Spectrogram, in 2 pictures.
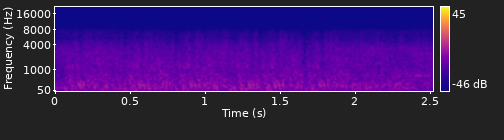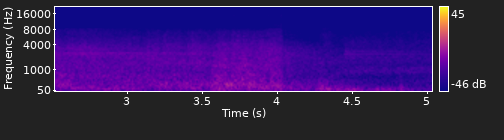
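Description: Loud explosions roar and rumble.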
